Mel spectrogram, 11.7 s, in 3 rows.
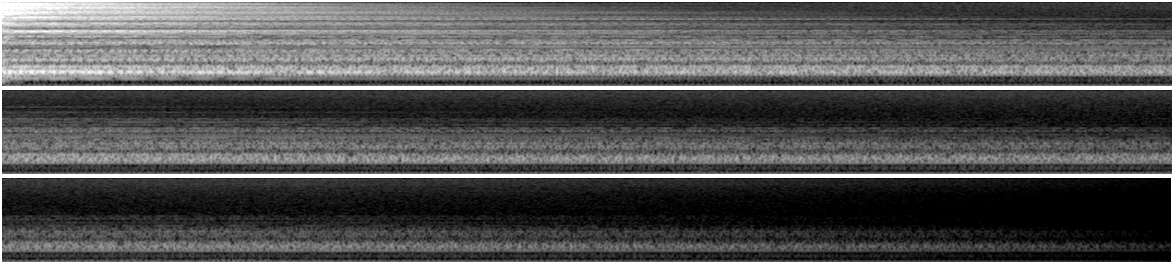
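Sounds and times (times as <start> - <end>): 
ride cymbal on a drum kit: 0.0 - 4.6.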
